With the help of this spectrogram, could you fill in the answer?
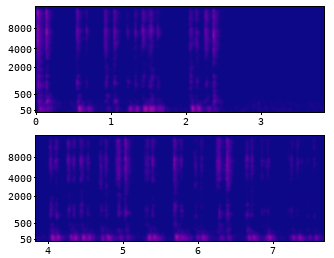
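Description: A compact wireless keyboard with black plastic keys on a grey metal-look frame sits flat on a wooden table and is typed on with fingertips and long white-painted nails. Quick bursts of bright, sharp tapping clicks with a soft low thud under each keystroke are heard. The typing stops for about a second and a half before resuming.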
